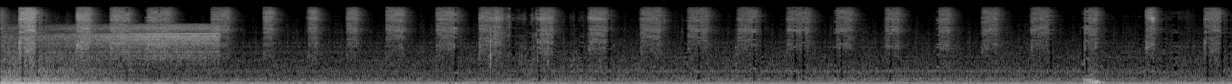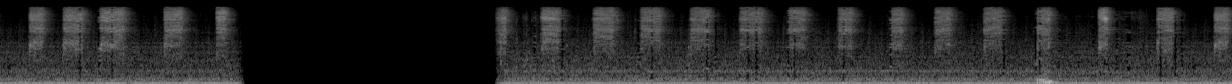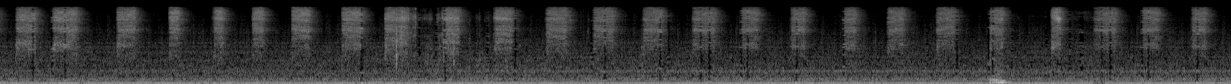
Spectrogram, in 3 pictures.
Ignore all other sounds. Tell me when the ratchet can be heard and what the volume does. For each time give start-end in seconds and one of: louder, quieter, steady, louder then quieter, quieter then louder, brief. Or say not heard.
not heard.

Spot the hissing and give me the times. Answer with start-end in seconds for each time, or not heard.
0.0-14.8, 17.2-36.9.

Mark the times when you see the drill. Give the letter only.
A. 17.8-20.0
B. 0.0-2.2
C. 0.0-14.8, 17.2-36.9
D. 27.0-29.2
B.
